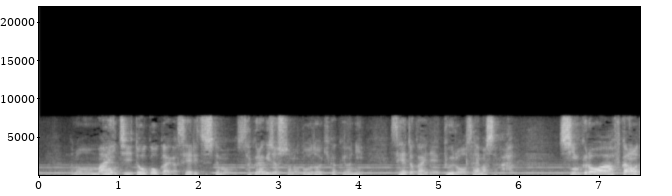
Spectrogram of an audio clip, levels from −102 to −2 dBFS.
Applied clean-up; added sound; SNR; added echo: none; Wind instrument, woodwind instrument; 11 dB; none.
